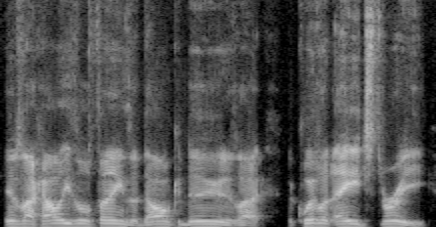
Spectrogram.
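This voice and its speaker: A man's voice: mid-range voice, a little fast. A man joining a casual group voice chat, telling stories in a dry, matter-of-fact way. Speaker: chat participant.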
